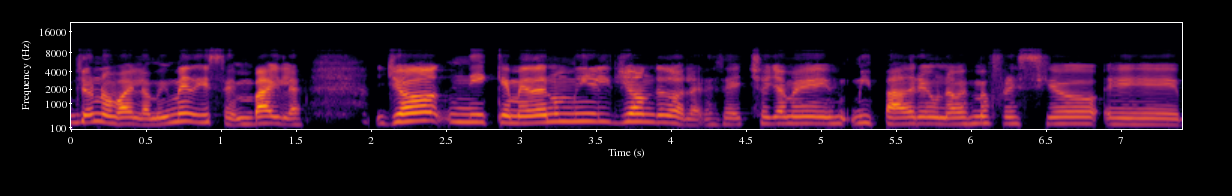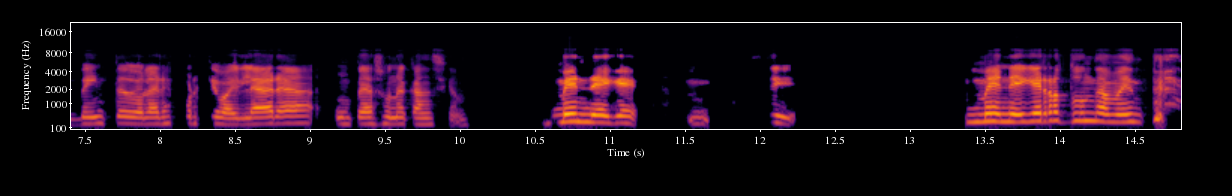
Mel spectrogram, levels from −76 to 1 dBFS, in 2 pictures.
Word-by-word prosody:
yo 245 +1 -2
no 245 -4 -2
bailo, 205 -2 0
a - - -10
mí 205 +3 -6
me 280 +3 +2
dicen: 200 -7 -6
"Baila". 210 -3 +2 0.5
Yo 275 +7 +4
ni 260 -1 -4
que 240 -1 -2
me 225 - 0
den 245 +3 +2
$1000000 275 -1 -2
de 250 - -4
dólares. 185 -5 -6
De 190 0 -9
hecho, 190 +3 -10
ya 215 0 -3
me 215 -1 -3
mi 235 +2 -10
padre 210 +1 -1
una 200 -1 -4
vez 205 - -6
me 220 +1 -7
ofreció, 210 0 -7
eh, 190 -1 -6
20 215 +2 -6
dólares 205 0 -2
porque 220 -1 -8
bailara 210 +4 +2
un 205 - -12
pedazo 205 +1 -4
de 205 - -5
una 205 - -3
canción. 195 -3 -8 0.6
Me 270 +1 +10
negué 240 -4 +6 0.3
mm, - - -15 0.4
sí. 450 -5 -2 1.1
Me 275 +2 +5
negué 270 +1 +7
rotundamente. 285 -3 +1
220 Hz, 175 wpm, -21 LUFS, 205-260 Hz, 1.1 s, Me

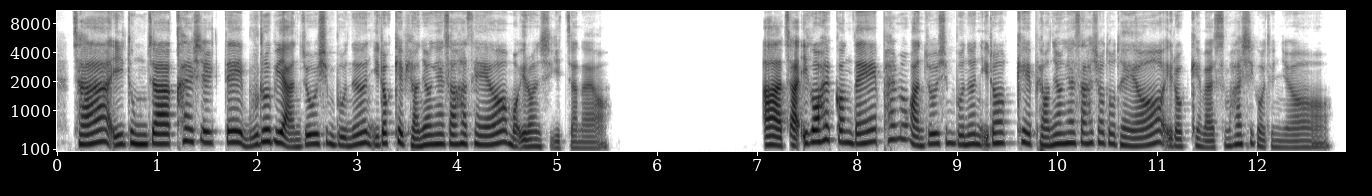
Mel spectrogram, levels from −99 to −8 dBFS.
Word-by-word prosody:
"자 240 +5 +4
이 210 +3 0
동작하실 250 +4 +2
때 260 -1 +3
무릎이 250 +8 +2
안 160 -5 0
좋으신 225 +4 0
분은 210 +4 -1
이렇게 235 +4 +1
변형해서 220 +4 0
하세요." 225 +2 +1
뭐 220 - -1
이런 165 +1 -1
식 165 -2 -11
있잖아요. 135 - -9 1.5
아. 200 0 +6
"자 185 0 +3
이거 270 +4 +5
할건데 265 -3 +1
팔목 325 +2 -6
안 195 -2 +1
좋으신 235 +4 -3
분은 215 0 -1
이렇게 245 +3 -2
변형해서 230 +4 -1
하셔도 240 -1 -4
돼요." 195 +5 -1
이렇게 170 +1 -5
말씀하시거든요. 150 - -7
225 Hz, 330 characters per minute, -20 LUFS, 185-245 Hz, 1.5 s, 아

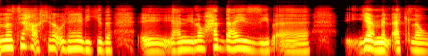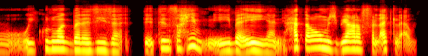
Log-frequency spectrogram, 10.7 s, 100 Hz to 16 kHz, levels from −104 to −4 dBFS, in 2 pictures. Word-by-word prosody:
نصيحة 220 +4 +2
أخيرة 215 -2 -3
قُليها 200 +2 -1
لي 185 -2 -4
كده 175 -1 -4 0.4
آآ، - - -4
يعني 170 +4 -2
لو 205 +1 -1
حد 215 -2 0
عايز 195 -4 +1
يبقى 155 - -5 0.4
يعمل 220 - +5
أكلة 180 -2 0
ويكون 165 +4 -7
وجبة 190 -2 +3
لذيذة 170 -1 -2 0.3
ت - - -4
تنصحيه 210 - -1 0.4
يبقى 170 +1 +1
إيه، 165 -1 +5
يعني 140 - -7
حتى 220 -1 +3
وهو 215 +1 +3
مش 195 -5 0
بيعرف 190 +1 +3
في - - -6
الأكل - - -1
أوي؟ - - -9
185 Hz, 155 wpm, -26 LUFS, 170-210 Hz, 0.4 s, يعمل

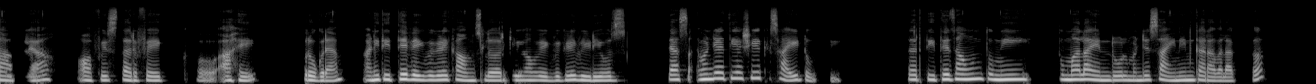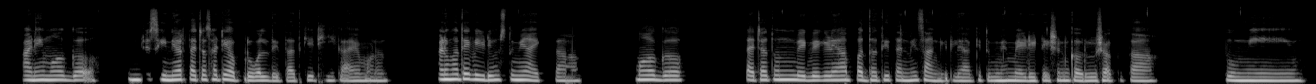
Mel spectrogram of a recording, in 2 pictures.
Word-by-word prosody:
आपल्या 185 0 -2 0.4
ऑफिसतर्फे 190 0 -1
एक 180 -1 -3 0.3
अ, - - -7 0.2
आहे 190 -1 0 0.5
प्रोग्राम 180 -1 +2 0.3
आणि 200 +2 +5
तिथे 230 +1 +5
वेगवेगळे 205 -1 +4
काउंसलर 185 -2 +1
किंवा 195 -1 0
वेगवेगळे 190 +2 +1
व्हिडिओज 185 -2 +2 0.4
त्यास 225 0 +1
म्हणजे 245 +4 +5
ती 285 - 0
अशी 280 +1 -1
एक 290 - -4
साइट 205 -4 -2
होती. - - -11 0.7
तर 225 0 0
तिथे 225 +1 +3
जाऊन 245 +2 +4
तुम्ही 230 +1 +5 0.3
तुम्हाला 225 +1 +5
एनरोल 195 -1 +2
म्हणजे 195 +1 +1
साइन 200 -3 0
इन 200 +1 +4
करावं 180 -4 -1
लागतं 170 - -5 0.8
आणि 205 0 +3
मग 205 -1 +1
अ, 200 - -1 0.4
तुमचे 210 +2 +1
सीनियर 215 -1 +2
त्याच्यासाठी 220 +1 -1
अप्रूव्हल 180 -1 0
देतात 165 -1 -5
की 195 - -5
ठीक 180 -1 -9
आहे 170 +1 -4
म्हणून. 170 0 -4 0.5
आणि 230 0 +5
मग 235 0 +6
ते 250 - +4
व्हिडिओज 210 -2 +1
तुम्ही 210 -1 +3
ऐकता. 175 -1 -4 0.7
मग 215 -2 +2
अ, 200 0 0 0.7
त्याच्यातून 215 +2 +2
वेगवेगळ्या 195 +1 +1
पद्धती 195 0 -2
त्यांनी 190 0 0
सांगितल्या 170 -3 -4
की 195 - -8
तुम्ही 175 0 +1
मेडिटेशन 175 +1 -1
करू 170 -1 -1
शकता. 170 -2 -4 0.8
तुम्ही 175 -1 +2
195 Hz, 140 wpm, -23 LUFS, 180-215 Hz, 0.8 s, मग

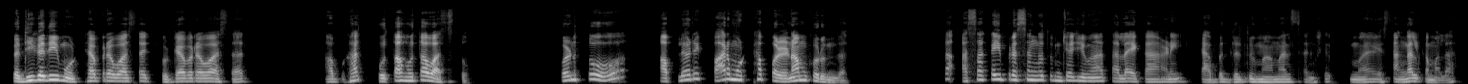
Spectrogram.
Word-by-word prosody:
कधी-कधी 195 +9 +7
मोठ्या 145 +2 +2
प्रवासात 155 -2 0
छोट्या 130 +3 0
प्रवासात 140 -3 -1 0.8
अपघात 125 +9 -1 0.2
होता, 145 +5 +3
होता 175 +2 +3
वाचतो. 125 -8 +1 0.9
पण 190 +3 +2
तो 225 - 0 0.4
आपल्यावर 195 - -2
एक 260 0 -4
फार 225 - +3
मोठा 220 +1 +1
परिणाम 165 +6 +5
करून 125 - -2
जातो. 90 -3 -12 0.9
तर - - -4 0.2
असा 215 +7 -2
काही 230 +2 +1
प्रसंग 210 -1 0
तुमच्या 180 -1 -2
जीवनात 160 -2 -2
आलाय 140 0 0
का? 125 -2 -6
आणि 120 +2 -4
त्याबद्दल 115 -2 -8
तुम्ही 120 -2 -2
आम्हाला 115 +1 -4
सांगशील 115 +2 -14 0.3
माय 115 +1 -6
सांगाल 125 +3 -2
का - - -7
मला? 100 +3 -10
145 Hz, 145 wpm, -23 LUFS, 120-185 Hz, 0.9 s, कधी-कधी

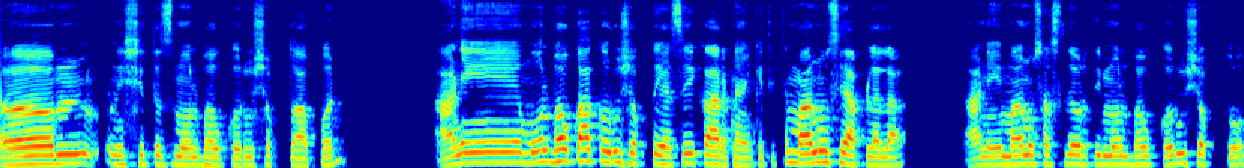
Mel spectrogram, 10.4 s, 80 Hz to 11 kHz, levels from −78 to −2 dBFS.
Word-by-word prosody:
अं, 170 +3 +5
निश्चितच 170 0 -5
मोलभाव 155 -1 -1
करू 155 0 -4
शकतो 155 -2 -9
आपण 140 +8 -4 0.9
आणि 180 +6 +2 0.4
मोलभाव 215 +3 +3
का 225 -1 +6
करू 205 0 +1
शकतो 185 -2 -4
याचं 170 +2 0
कारण 165 -3 +2
आहे, 145 -1 -3
की 160 - -9
तिथं 175 +5 -8
माणूस 200 +3 +5
आहे 190 - +6
आपल्याला 155 -2 -1 0.6
आणि 155 +2 -2
माणूस 170 +1 +1
असल्यावरती 175 0 -2
मोलभाव 165 0 -2
करू 175 +4 0
शकतो 170 -2 -5
170 Hz, 145 wpm, -22 LUFS, 155-185 Hz, 0.9 s, का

